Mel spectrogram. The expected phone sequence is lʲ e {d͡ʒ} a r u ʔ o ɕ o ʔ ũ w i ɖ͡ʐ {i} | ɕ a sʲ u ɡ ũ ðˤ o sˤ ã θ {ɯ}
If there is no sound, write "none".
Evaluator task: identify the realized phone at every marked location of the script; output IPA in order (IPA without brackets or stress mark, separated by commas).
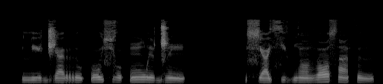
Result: d͡ʒ, ĩ, ɯ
